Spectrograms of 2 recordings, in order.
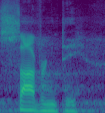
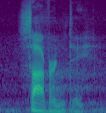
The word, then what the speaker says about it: sovereignty: It's the word sovereignty. Sovereignty. Write it down, learn to spell it. Sovereignty. Sovereign. R-E-I-G-N. Reign. Sovereign.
